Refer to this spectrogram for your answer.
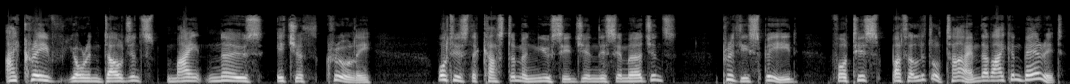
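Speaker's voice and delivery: genuine anguish. Acted. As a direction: beg for help, anguished and urgent. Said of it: "Tom said with genuine anguish".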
